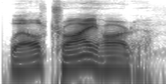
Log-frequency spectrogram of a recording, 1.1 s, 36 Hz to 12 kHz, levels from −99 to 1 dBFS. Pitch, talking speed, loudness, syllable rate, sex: 105 Hz, 160 wpm, -19 LUFS, 4.4 syllables/s, male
